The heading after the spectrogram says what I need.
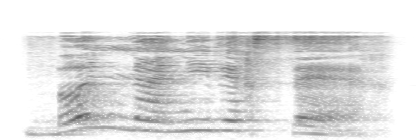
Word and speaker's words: bon anniversaire: Aquí hacemos la unión, la liaison. Bon anniversaire.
